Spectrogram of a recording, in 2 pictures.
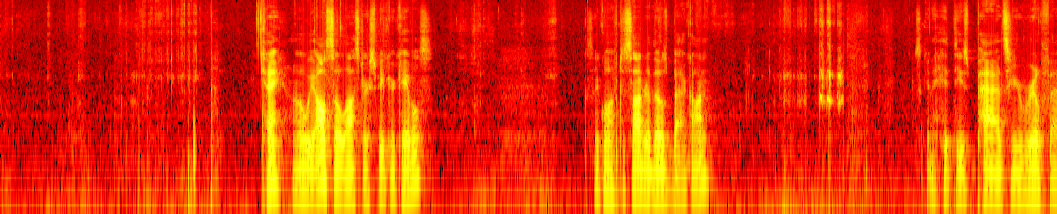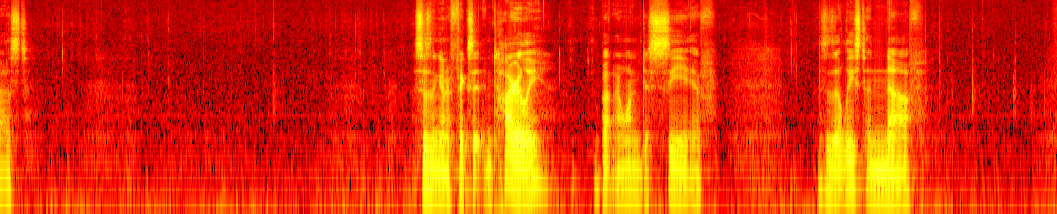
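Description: Small plastic parts click and rustle as they are handled.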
